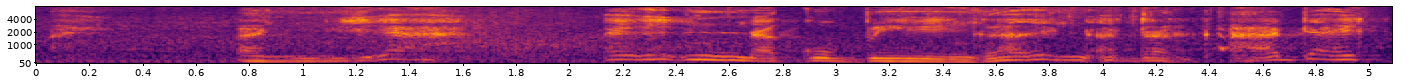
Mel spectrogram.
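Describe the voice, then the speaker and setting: A man's voice: on the high side, sing-song, takes it slowly, noisy background. A man playing an elderly, tender father who worries and sighs in an Ilocano radio drama. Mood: concerned.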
